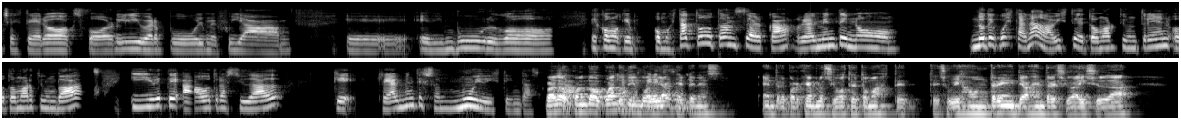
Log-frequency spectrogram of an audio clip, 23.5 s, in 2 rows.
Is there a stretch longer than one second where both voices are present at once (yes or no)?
yes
